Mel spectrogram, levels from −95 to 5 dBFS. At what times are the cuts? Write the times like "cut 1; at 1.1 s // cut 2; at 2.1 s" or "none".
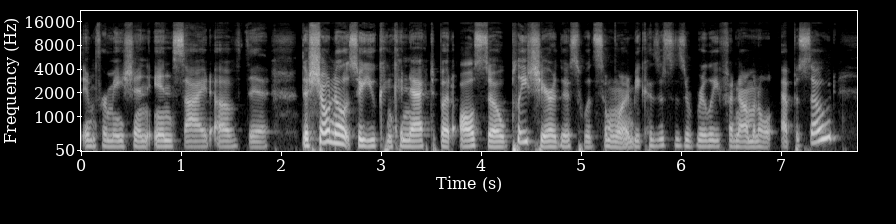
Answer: none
